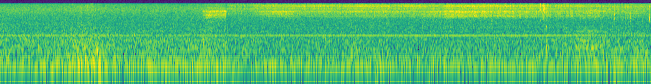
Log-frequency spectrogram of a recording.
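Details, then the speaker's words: A faint, steady hiss of air as a standard manual arm cuff, pumped above systolic pressure, slowly deflates to emulate an oscillometric automatic blood pressure measurement. "notice now the small pressure changes in the lower Trace now this happens because at every heartbeat a small amount of blood passes through my artery which in turn impinges onto the cuff and is registered by the pressure sensor"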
